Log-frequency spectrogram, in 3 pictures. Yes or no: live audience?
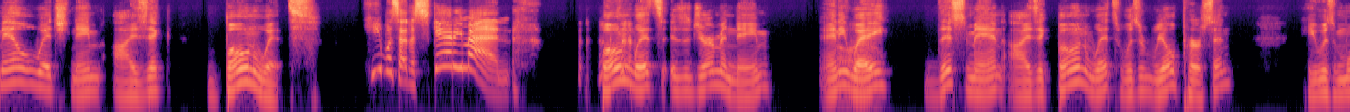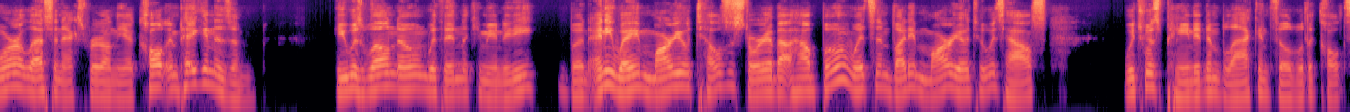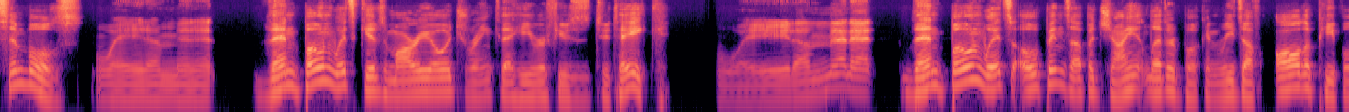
no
